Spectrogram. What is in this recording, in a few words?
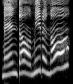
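Voice heal, Japanese; lele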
